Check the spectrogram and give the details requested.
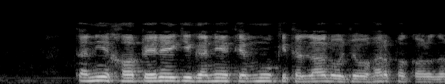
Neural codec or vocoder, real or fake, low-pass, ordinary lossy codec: none; real; 7.2 kHz; AAC, 32 kbps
